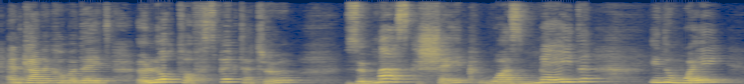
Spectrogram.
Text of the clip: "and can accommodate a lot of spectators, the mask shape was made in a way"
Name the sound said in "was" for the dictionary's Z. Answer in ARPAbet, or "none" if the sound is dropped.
Z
